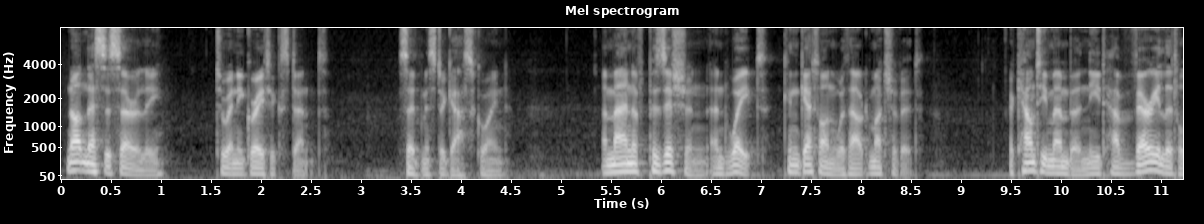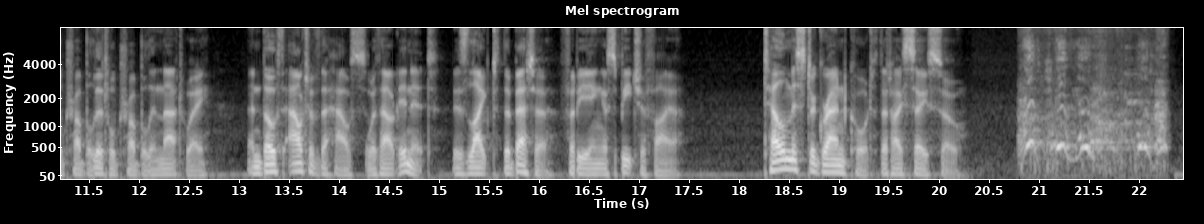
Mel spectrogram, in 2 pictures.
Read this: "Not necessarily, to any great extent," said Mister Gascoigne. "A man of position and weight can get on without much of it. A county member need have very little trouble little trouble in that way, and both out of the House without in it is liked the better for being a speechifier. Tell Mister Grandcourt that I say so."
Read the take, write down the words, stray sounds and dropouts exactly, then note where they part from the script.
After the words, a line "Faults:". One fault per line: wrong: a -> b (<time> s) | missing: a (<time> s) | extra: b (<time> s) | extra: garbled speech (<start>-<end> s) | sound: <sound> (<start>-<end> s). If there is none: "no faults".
"Not necessarily, to any great extent," said Mister Gascoigne. "A man of position and weight can get on without much of it. A county member need have very little trouble little trouble in that way, and both out of the House without in it is liked the better for being a speechifier. Tell Mister Grandcourt that I say so."
Faults:
sound: bark (20.8-22.3 s)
